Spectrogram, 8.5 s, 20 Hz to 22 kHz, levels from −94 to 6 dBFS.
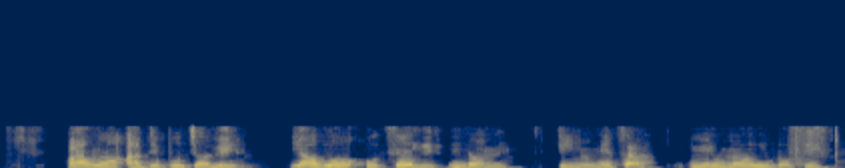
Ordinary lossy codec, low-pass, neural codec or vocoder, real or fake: MP3, 48 kbps; 5.4 kHz; codec, 16 kHz in and 24 kHz out, 0.6 kbps, FireRedTTS-2 codec; fake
